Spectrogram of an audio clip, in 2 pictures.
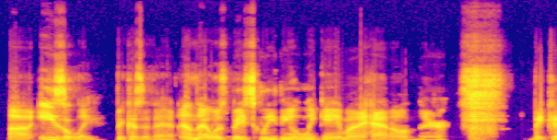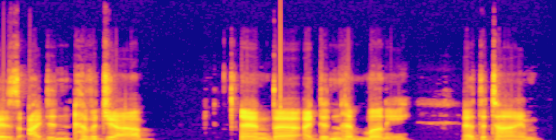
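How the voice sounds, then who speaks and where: Congested young man, slow rambling story. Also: mid-range voice. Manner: rambling, halting, many fillers and restarts. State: congested from a cold. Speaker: YouTuber telling a story. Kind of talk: casual storytime monologue.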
